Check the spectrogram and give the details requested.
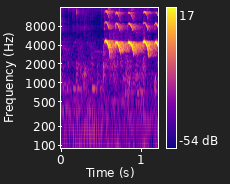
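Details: Greater green leafbird (cucak ijo) masteran song: a quick run of five loud, clear whistled notes, each dipping slightly in pitch, starting after a brief quiet pause.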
